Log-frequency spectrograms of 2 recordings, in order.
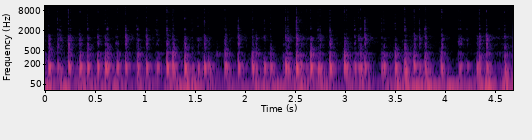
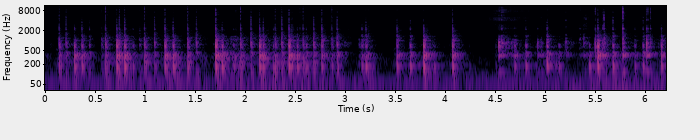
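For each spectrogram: First: leather covering on a barrel chest. Second: metal fittings on a wooden chest.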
